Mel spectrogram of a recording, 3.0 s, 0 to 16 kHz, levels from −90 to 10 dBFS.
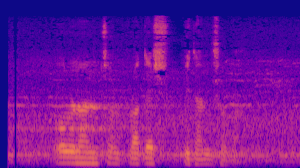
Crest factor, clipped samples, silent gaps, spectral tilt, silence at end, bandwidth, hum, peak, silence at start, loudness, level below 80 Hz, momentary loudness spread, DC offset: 18 dB; under 0.1%; none; -3.5 dB/octave; 0 s; 11.5 kHz; none; -12 dBFS; 0.05 s; -28 LUFS; -66 dBFS; 15 LU; under 0.1%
